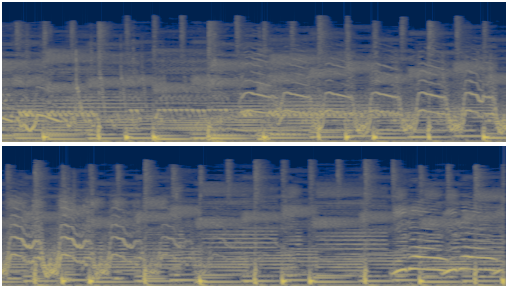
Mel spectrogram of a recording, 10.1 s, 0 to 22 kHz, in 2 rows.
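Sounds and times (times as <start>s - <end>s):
electronic music with drums and bass: 0.4s - 9.5s
swooping high tone: 2.2s - 7.0s.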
